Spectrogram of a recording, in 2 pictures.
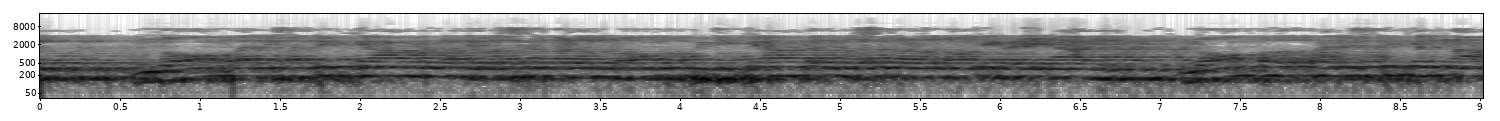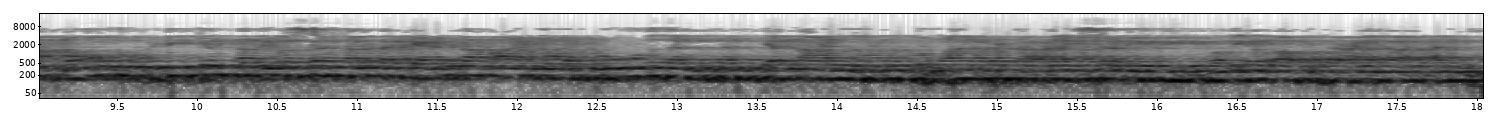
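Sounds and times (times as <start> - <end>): man chanting long notes: 0.0 - 18.0.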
